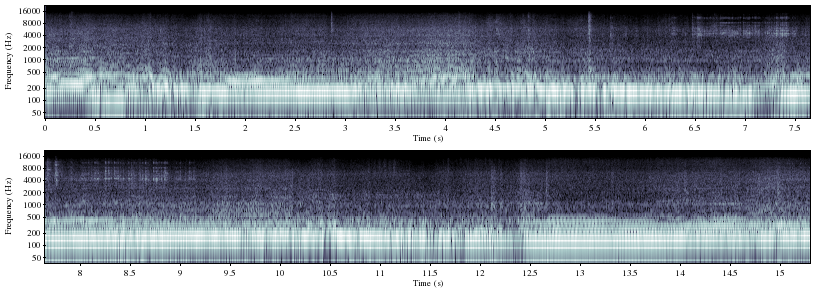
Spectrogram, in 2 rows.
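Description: Subaru Impreza's EJ20 flat-four engine, with a full stainless exhaust, pulling the car along, heard from inside the stripped cabin. The engine note rises and falls in the first few seconds, then holds steady, with two brief drops about seven and twelve seconds in.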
